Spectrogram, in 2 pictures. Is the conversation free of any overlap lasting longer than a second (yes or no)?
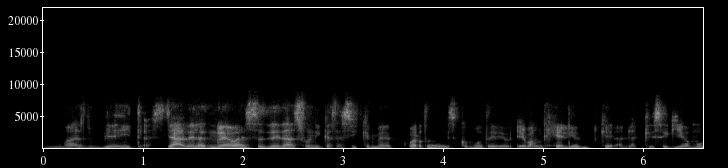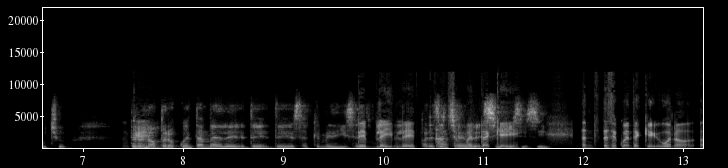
no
